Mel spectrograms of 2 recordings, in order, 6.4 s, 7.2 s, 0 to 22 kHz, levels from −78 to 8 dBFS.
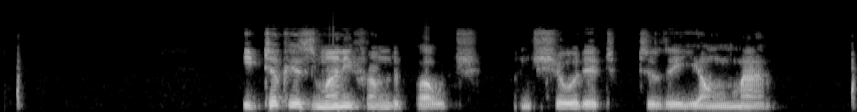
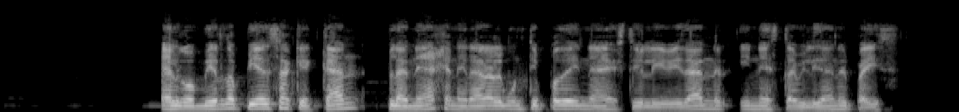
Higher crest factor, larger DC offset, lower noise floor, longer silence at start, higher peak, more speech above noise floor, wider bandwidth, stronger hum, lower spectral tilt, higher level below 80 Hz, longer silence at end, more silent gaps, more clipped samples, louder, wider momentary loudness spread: about the same, 18 dB vs 20 dB; neither; second, -72 dBFS vs -80 dBFS; second, 0.1 s vs 1.2 s; about the same, 0 dBFS vs 0 dBFS; second, 56 dB vs 60 dB; second, 8 kHz vs 10.5 kHz; neither; about the same, -5.5 dB/octave vs -4.5 dB/octave; about the same, -56 dBFS vs -58 dBFS; second, 0 s vs 0.5 s; neither; neither; first, -16 LUFS vs -20 LUFS; first, 18 LU vs 7 LU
